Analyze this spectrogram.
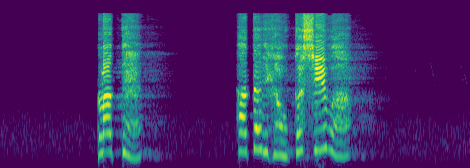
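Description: A young girl exclaims with alarm, close by.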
